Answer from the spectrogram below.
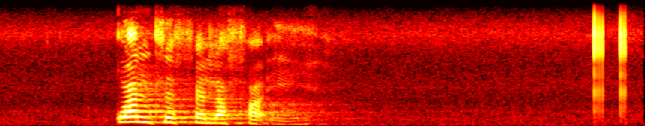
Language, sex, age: Tswana, female, 31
